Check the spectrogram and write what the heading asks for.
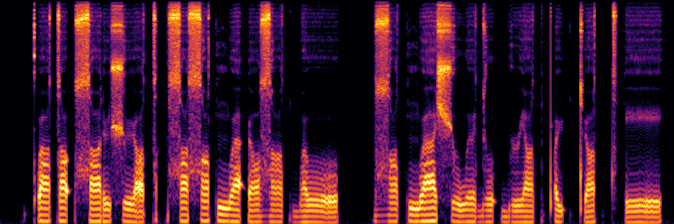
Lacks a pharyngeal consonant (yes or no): yes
